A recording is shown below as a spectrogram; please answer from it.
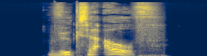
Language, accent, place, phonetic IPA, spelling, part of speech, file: German, Germany, Berlin, [ˌvyːksə ˈaʊ̯f], wüchse auf, verb, De-wüchse auf.ogg
- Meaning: first/third-person singular subjunctive II of aufwachsen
